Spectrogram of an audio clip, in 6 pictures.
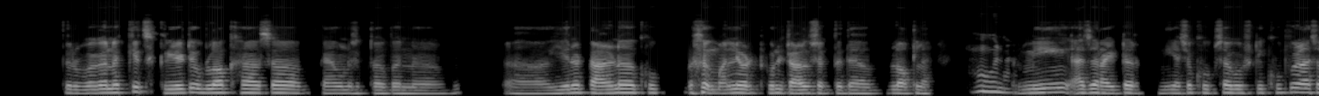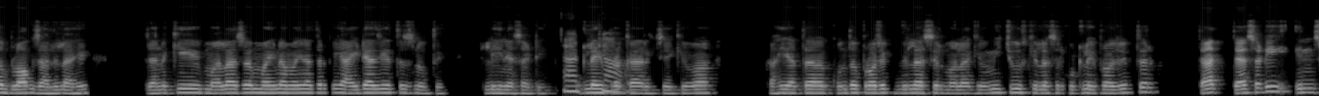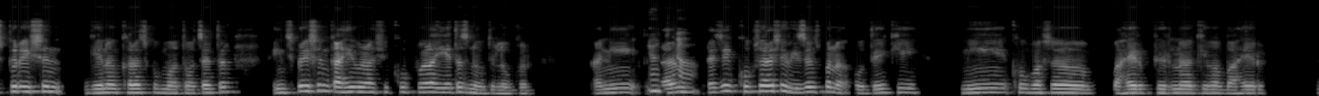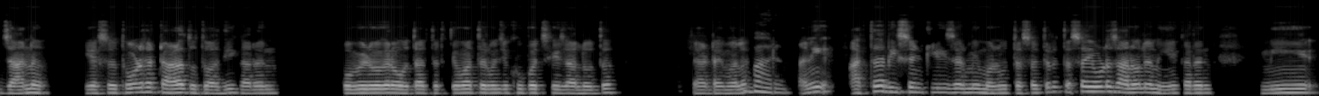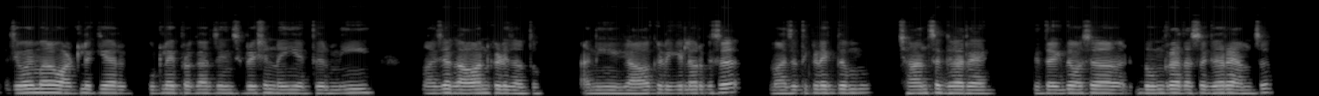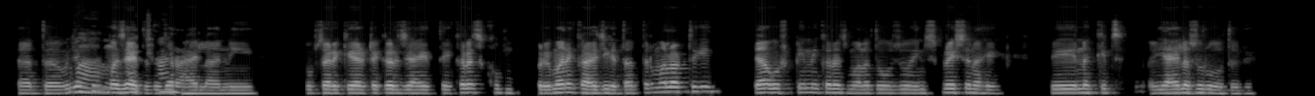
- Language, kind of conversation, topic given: Marathi, podcast, सर्जनशीलतेचा अडथळा आला तर पुढे तुम्ही काय करता?
- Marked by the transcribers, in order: in English: "क्रिएटिव्ह ब्लॉक"; chuckle; in English: "ब्लॉकला"; in English: "अ‍ॅज अ राइटर"; in English: "ब्लॉक"; in English: "आयडियाज"; in English: "प्रॉजेक्ट"; in English: "प्रॉजेक्ट"; in English: "इन्स्पिरेशन"; in English: "इन्स्पिरेशन"; in English: "रिझन्स"; in English: "रिसेंटली"; in English: "इन्स्पिरेशन"; in English: "केअर टेकर"; in English: "इन्स्पिरेशन"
